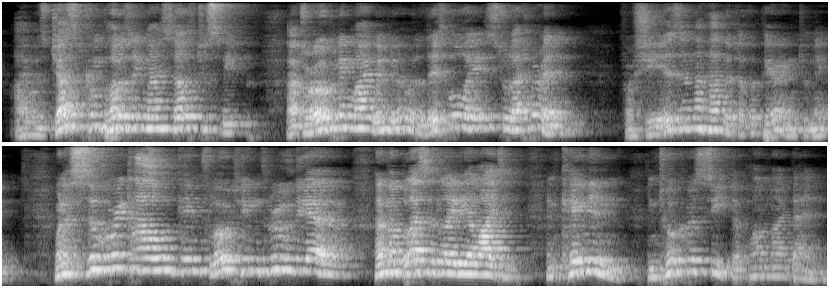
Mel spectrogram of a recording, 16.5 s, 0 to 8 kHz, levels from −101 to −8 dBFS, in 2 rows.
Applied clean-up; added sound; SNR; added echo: none; none; none; reverberation time 0.7 s.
